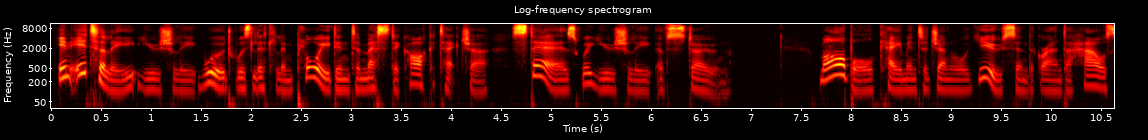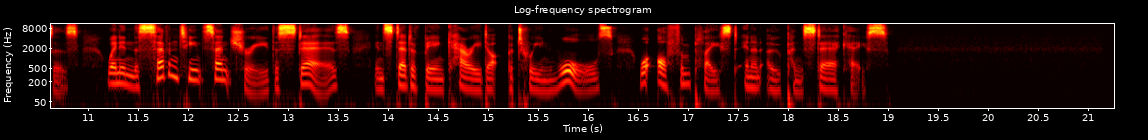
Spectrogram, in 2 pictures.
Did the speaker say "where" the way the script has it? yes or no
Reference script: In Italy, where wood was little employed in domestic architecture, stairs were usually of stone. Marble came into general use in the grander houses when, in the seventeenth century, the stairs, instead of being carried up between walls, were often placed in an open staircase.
no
